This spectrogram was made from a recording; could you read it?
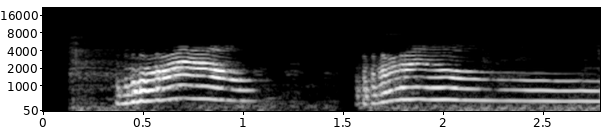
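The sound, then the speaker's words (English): Two drawn-out, rising-then-falling meows in a row, loud, sounding like a person imitating a cat meowing rather than a real cat. “See, this isn't even a real cat.”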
